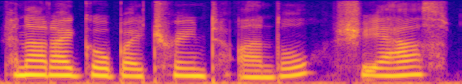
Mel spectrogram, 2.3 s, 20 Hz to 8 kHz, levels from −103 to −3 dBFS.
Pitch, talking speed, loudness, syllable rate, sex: 230 Hz, 235 wpm, -16 LUFS, 5.5 syllables/s, female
